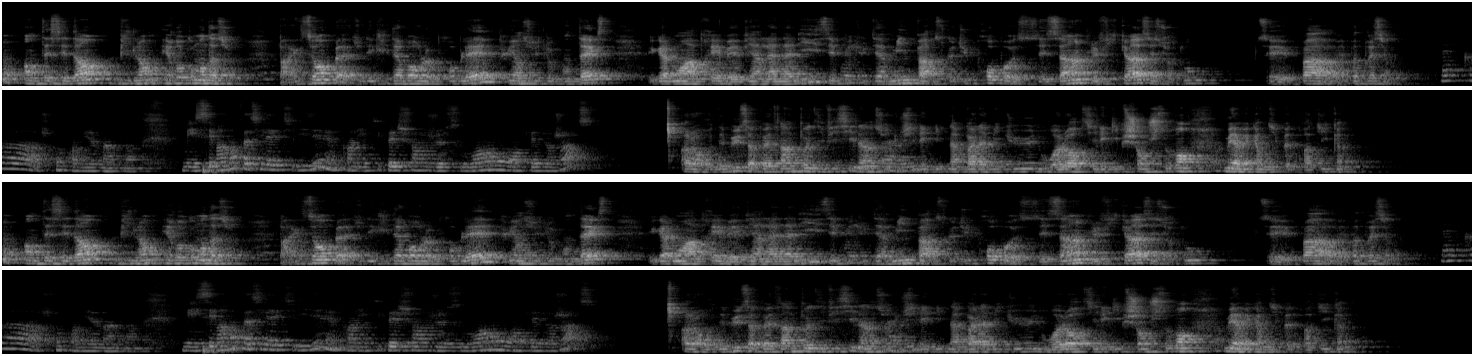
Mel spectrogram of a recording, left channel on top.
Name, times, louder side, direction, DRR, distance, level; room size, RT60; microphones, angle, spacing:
voice 1, 0.0-11.9 12.6-13.9 21.3-28.1, left 1 dB, 65° left, -1 dB, 2.4 m, -32 dB
voice 2, 2.6-2.9 5.1-5.4 8.4-8.6 14.4-20.6 23.5-23.9 26.8-27.2, left 1 dB, 35° left, -3 dB, 1.5 m, -42 dB
7.5 x 6.9 x 4.6 m, 0.90 s
head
